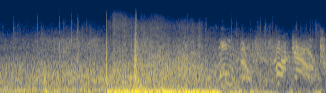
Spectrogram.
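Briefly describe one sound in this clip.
A missile strike explodes with a deep boom.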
